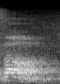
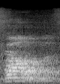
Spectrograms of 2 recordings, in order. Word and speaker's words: thumb: rage rage rage and thumb it's not t m b Thum it's thumb thumb thumb t sound thumb thumb thumb thumb finger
